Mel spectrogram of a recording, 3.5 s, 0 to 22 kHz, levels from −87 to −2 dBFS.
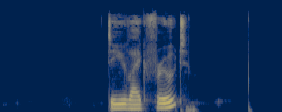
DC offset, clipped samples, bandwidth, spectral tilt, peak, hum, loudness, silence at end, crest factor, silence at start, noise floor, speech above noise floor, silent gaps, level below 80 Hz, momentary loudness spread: under 0.1%; under 0.1%; 14.5 kHz; -4.5 dB/octave; -12 dBFS; none; -28 LUFS; 1.1 s; 22 dB; 1.35 s; -89 dBFS; 62 dB; none; -62 dBFS; 8 LU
